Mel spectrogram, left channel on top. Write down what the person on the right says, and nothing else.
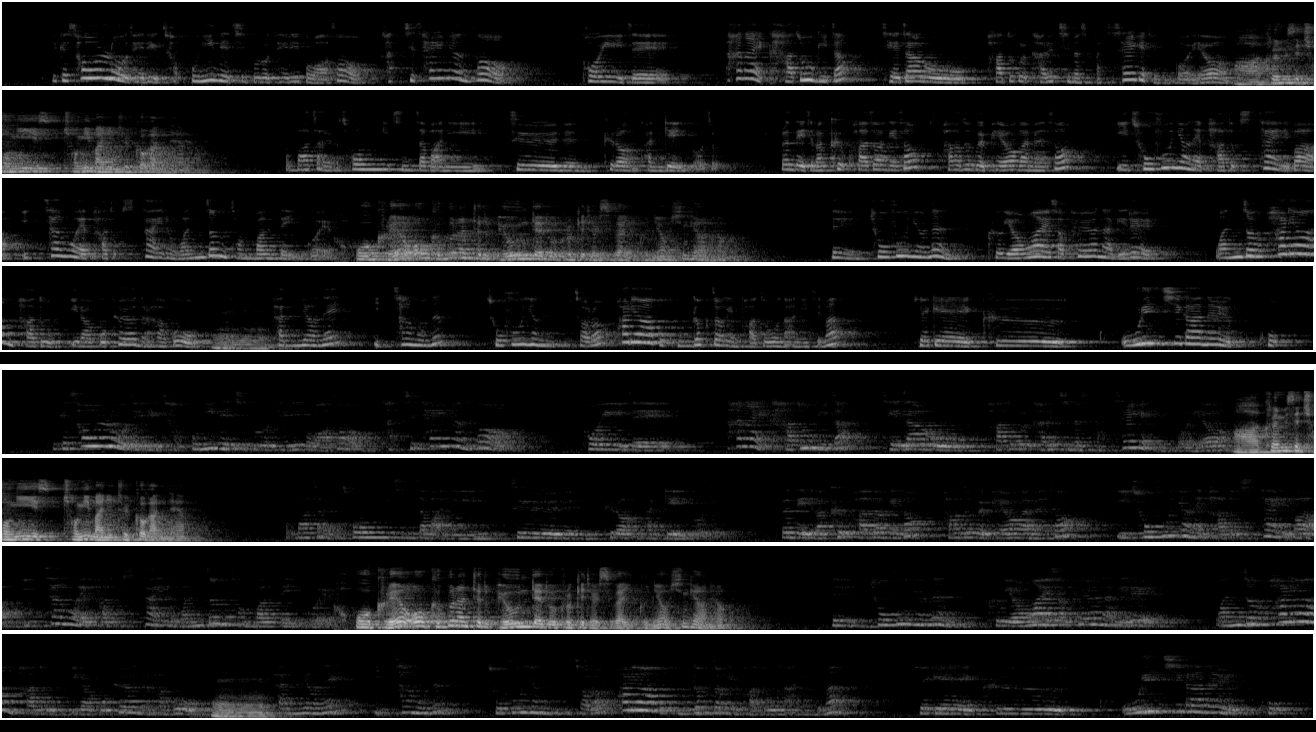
아, 그러면서 정이, 정이 많이 들 것 같네요.
오, 그래요? 오, 그분한테도 배운데도
그렇게 될 수가 있군요. 신기하네요.
오,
